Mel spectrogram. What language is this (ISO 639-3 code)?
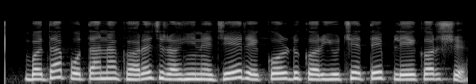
guj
